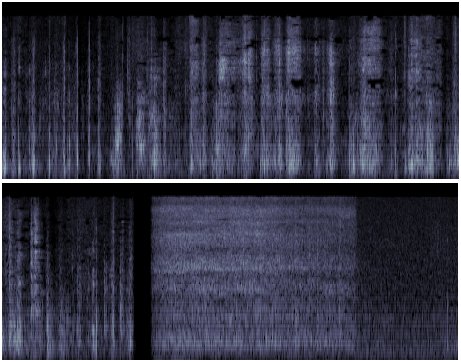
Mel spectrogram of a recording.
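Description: Close-up chewing of a whipped-cream-topped strawberry: wet mouth clicks and smacks in quick succession. About six seconds in they stop abruptly, and an aerosol whipped-cream can sprays with a steady hiss for about two seconds, then goes softer near the end.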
